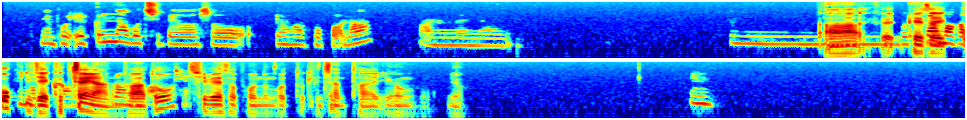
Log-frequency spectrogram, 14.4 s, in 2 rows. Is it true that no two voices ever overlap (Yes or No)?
No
